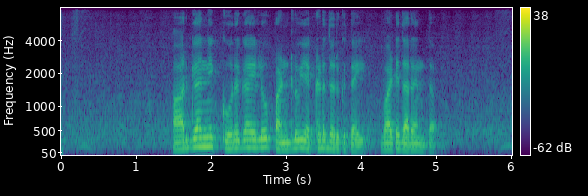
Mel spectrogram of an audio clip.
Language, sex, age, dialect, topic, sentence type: Telugu, male, 18-24, Utterandhra, agriculture, question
